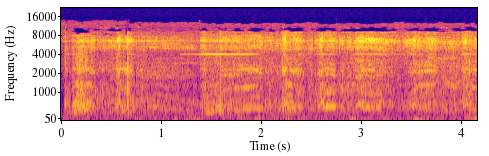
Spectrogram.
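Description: Losi DBXL-E 1/5-scale electric RC buggy running on 8S LiPo power: its brushless motor and geared drivetrain whine, the pitch rising and falling with the throttle as it drives off.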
